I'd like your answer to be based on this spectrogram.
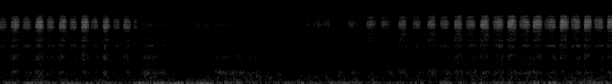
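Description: An art marker tip is rubbed and scratched back and forth over a flat paper coloring book page while coloring. Quick, bright, scratchy strokes repeat in a steady rhythm, fade into a softer continuous rubbing through the middle, then return as distinct strokes toward the end.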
